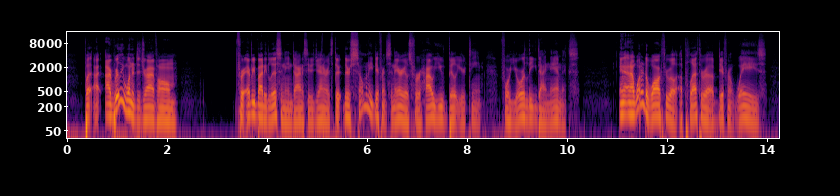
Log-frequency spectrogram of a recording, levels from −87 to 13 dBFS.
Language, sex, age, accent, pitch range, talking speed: English, male, 20-39, American, 95-130 Hz, 175 wpm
